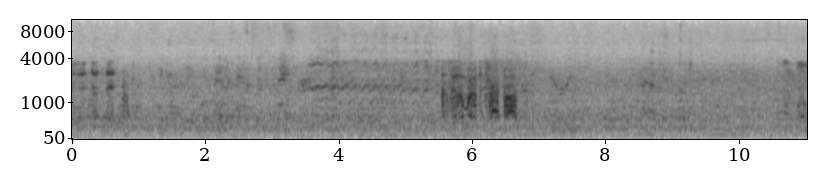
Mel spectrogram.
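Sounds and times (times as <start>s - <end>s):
outdoor arena noise: 0.0s - 11.0s
horse whinnying: 3.6s - 5.5s.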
